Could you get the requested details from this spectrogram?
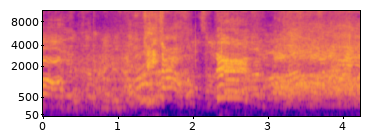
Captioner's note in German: Lauter Trubel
